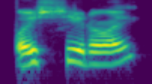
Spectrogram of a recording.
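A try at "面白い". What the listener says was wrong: You're very close. Omoshiroi. I don't know if you said the mo.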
